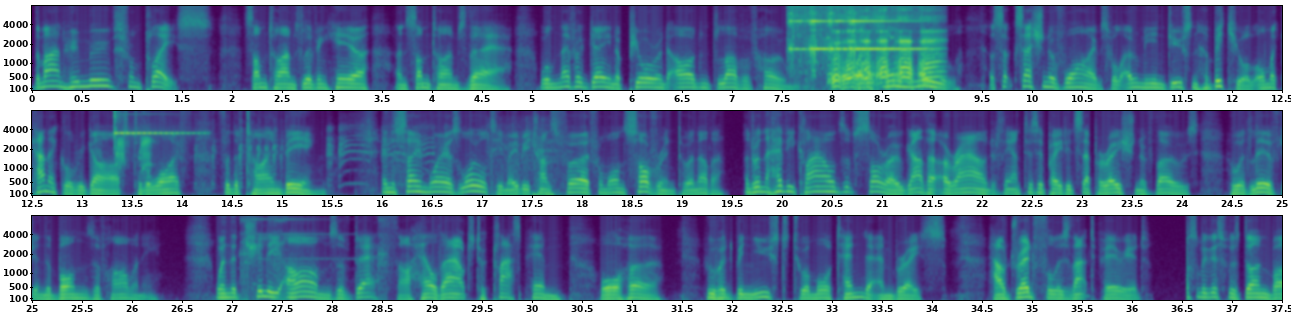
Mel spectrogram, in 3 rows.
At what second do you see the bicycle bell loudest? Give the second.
8 s.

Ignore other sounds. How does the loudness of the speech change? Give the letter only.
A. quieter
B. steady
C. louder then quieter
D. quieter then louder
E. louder
B.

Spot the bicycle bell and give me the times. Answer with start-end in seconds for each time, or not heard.
7.5-9.2, 13.3-14.1, 27.1-28.6.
